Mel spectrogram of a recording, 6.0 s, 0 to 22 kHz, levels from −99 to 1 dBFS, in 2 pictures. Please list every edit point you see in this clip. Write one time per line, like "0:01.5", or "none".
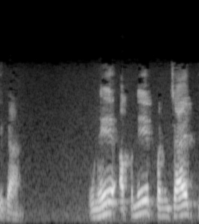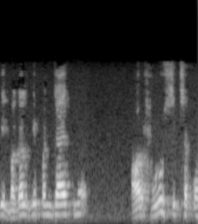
none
